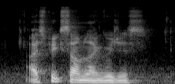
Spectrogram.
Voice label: interviewee male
